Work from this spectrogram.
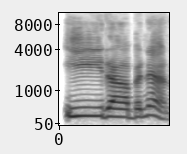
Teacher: So the T in eat becomes a D.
